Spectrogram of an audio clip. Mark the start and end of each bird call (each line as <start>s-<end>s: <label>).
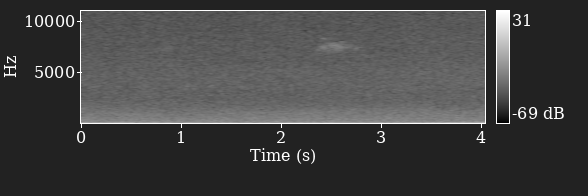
2.4s-2.9s: unidentified bird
